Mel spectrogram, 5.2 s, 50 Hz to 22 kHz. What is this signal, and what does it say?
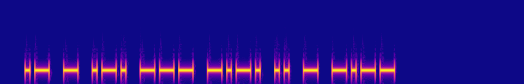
Morse code, heard as a keyed tone, about 25 wpm, 700 Hz. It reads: ATROCITY
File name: 8 Letter Words - First 3 Letters Given - 25wpm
